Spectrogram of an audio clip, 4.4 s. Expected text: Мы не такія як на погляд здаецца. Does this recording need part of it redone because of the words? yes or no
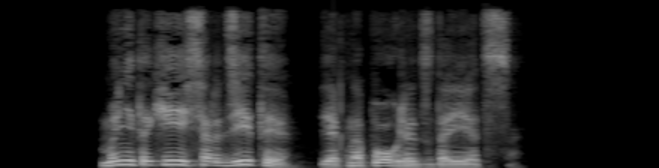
yes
